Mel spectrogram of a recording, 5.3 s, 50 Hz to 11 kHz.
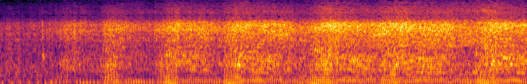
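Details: Suzuki Shogun 125 with shorted CDI, running on the old CDI with the battery removed: lumpy idle swelling and sagging about every second, idle not steady enough; CDI suspected shorted.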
